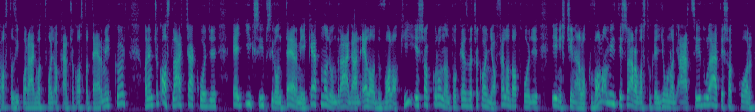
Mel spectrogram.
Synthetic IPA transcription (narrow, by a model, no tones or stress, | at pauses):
ɒ̰st̪ɒzipɒɾaːɡɒt̪ʋɒɟɒkaːrt͡ʃɒkɒst̪ɒt̪ɛrmeːkːørt̪hɒnɛmt͡ʃɒkɒst̪laːcːaːkho̞ɟɛɟːiksipsilo̞nt̪ɛrmeːkɛt̪nɒɟo̞nd̪raːɡaːnʔɛlɒd̪vɒlɒkieːʃɒkːo̞ɾo̞nːɒnt̪oːlkɛzd̪vʋɛt͡ʃɒkɒɲːiɒfɛlɒd̪ɒt̪ho̞ɟeːniʃt͡ʃinaːlo̞kvɒlɒmit̪eːʃra̰ːɾɒɡɒst̪ukɛɟjoːnɒɟaːrt̪seːd̪ulaːt̪eːʃɒkːo̞r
